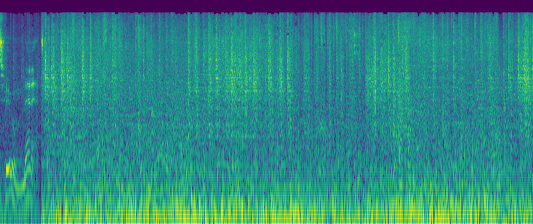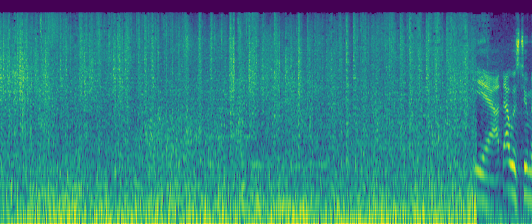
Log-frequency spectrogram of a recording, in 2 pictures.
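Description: Explosions boom and rumble in rapid succession.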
